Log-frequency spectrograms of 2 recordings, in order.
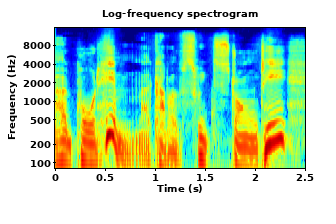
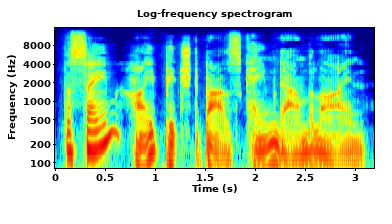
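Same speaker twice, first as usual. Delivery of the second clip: ordinary delivery, nothing marked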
